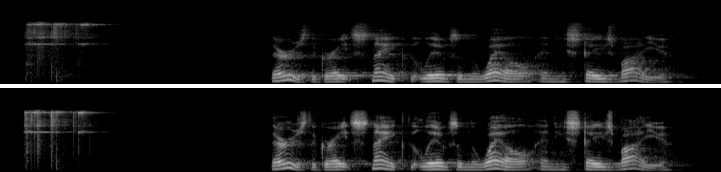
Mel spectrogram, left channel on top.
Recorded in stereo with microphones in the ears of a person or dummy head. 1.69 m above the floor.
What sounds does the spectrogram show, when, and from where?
0.2 s keys jangling: 55° right (ahead or behind), 1.0 m
2.7 s a man speaking: 35° right (ahead or behind), 0.6 m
